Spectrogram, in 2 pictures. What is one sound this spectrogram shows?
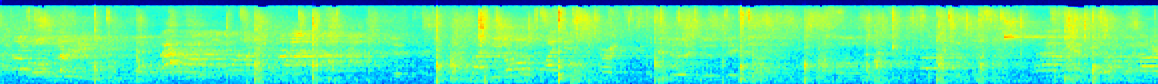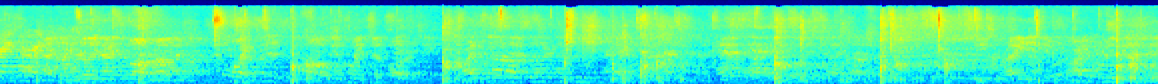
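Tennis rackets strike a ball back and forth in a large echoing indoor hall.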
